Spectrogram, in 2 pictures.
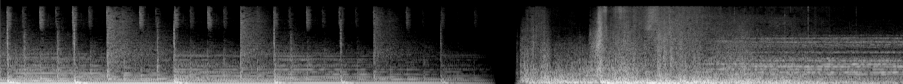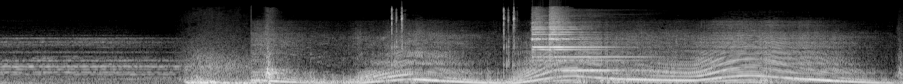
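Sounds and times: motorcycle engine revving: 11.6s - 18.0s.

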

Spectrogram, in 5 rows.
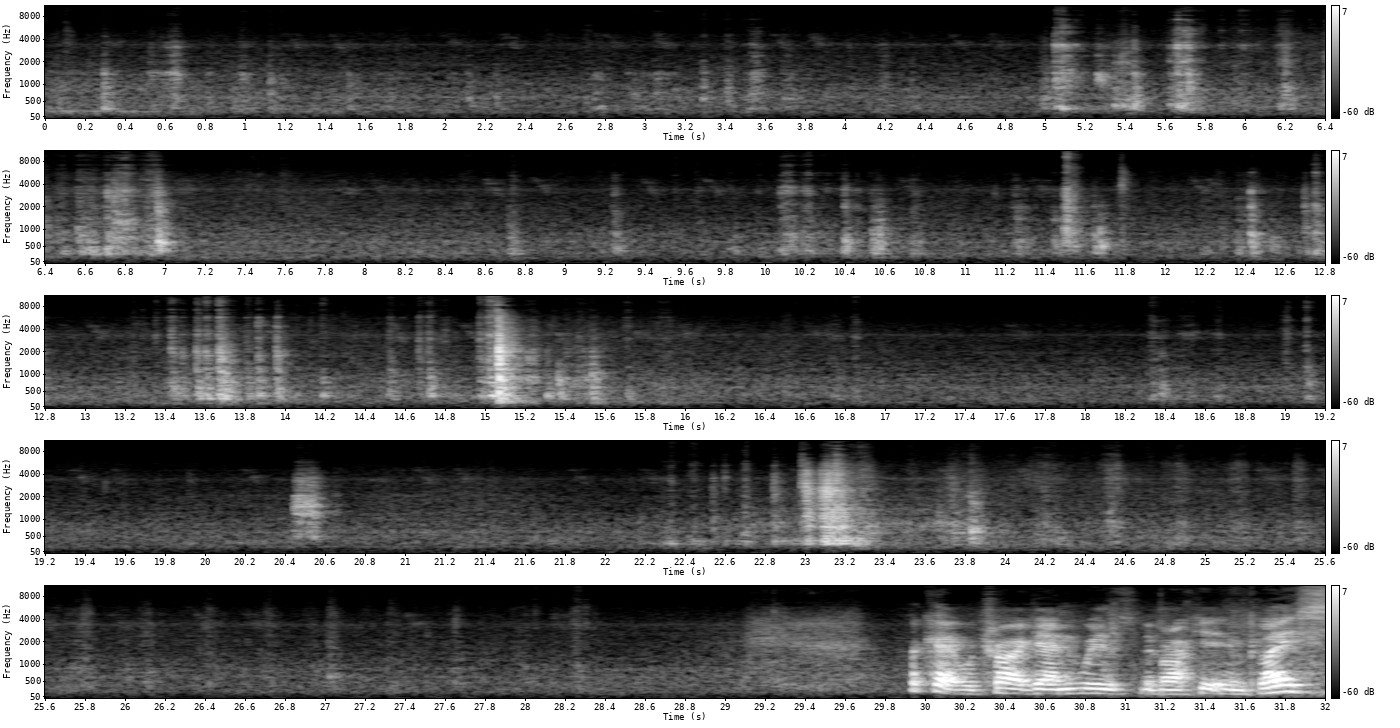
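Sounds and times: gloved hands rubbing and scraping: 21.8s - 29.4s.

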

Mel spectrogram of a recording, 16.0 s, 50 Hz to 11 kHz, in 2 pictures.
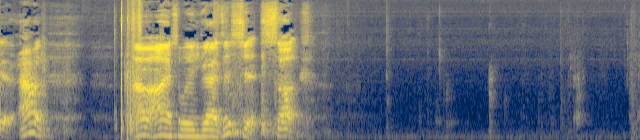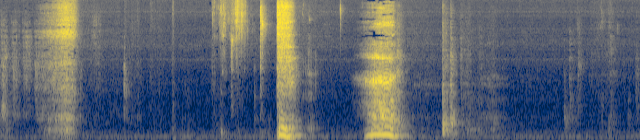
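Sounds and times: man coughing: 11.4s - 11.9s, 12.6s - 13.1s.

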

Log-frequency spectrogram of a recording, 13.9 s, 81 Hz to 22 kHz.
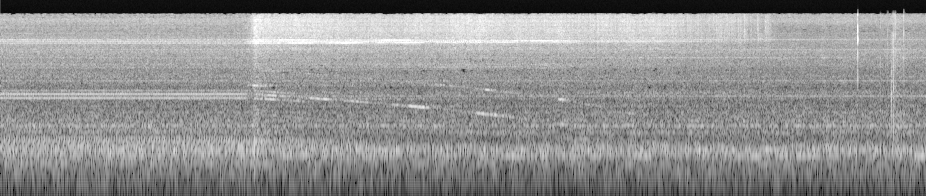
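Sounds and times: machine whir: 3.7s - 11.7s.

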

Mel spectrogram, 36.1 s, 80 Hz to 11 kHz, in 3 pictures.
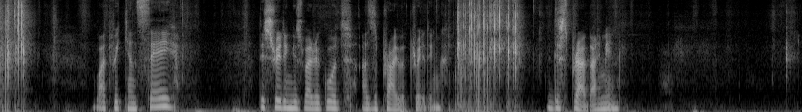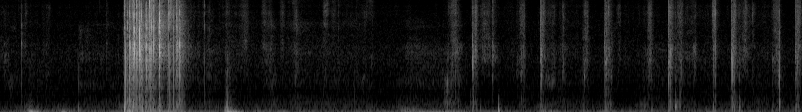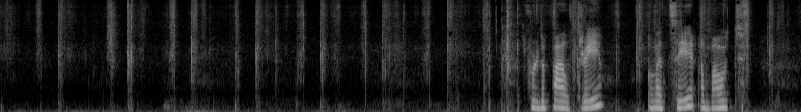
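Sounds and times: cards clicking softly: 0.0s - 0.5s, 6.8s - 8.2s
cards being shuffled: 0.0s - 0.9s, 5.6s - 9.5s, 11.5s - 12.8s, 13.6s - 16.6s, 18.7s - 36.0s.

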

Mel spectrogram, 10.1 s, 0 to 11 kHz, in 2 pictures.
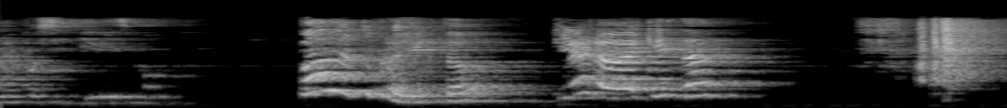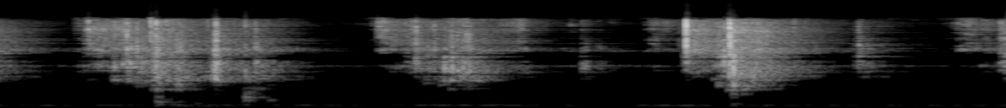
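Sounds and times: paper pages rustling: 4.4s - 10.0s.

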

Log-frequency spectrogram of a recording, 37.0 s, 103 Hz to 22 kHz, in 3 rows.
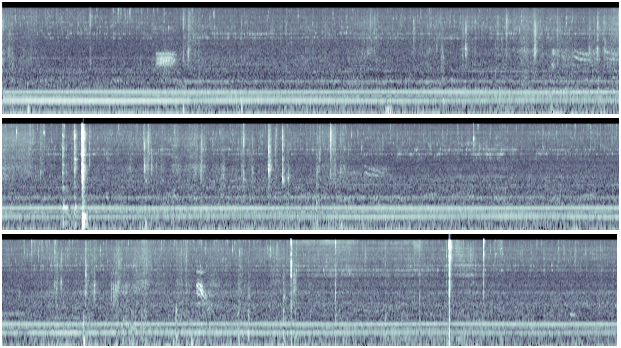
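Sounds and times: salt water bubbling and fizzing: 0.0s - 36.9s
steady electrical hum: 0.0s - 36.9s
sharp electrical snap: 32.3s - 34.9s.

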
